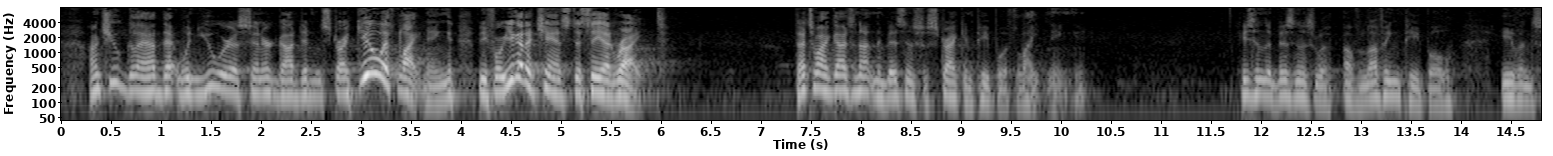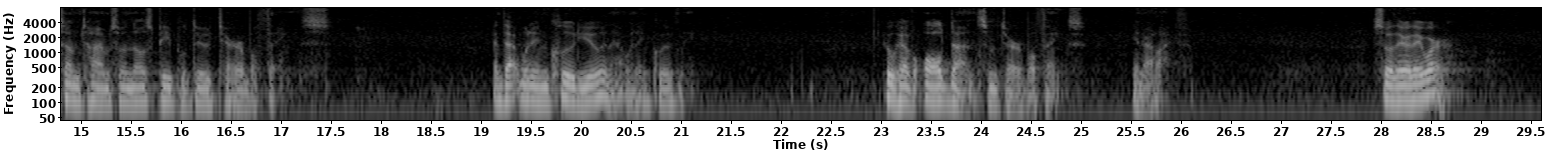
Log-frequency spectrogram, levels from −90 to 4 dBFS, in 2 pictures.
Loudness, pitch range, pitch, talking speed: -27 LUFS, 85-140 Hz, 110 Hz, 150 wpm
